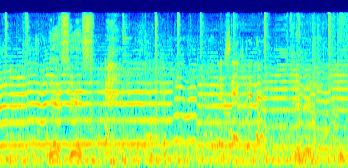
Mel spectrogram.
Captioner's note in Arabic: بالتركية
